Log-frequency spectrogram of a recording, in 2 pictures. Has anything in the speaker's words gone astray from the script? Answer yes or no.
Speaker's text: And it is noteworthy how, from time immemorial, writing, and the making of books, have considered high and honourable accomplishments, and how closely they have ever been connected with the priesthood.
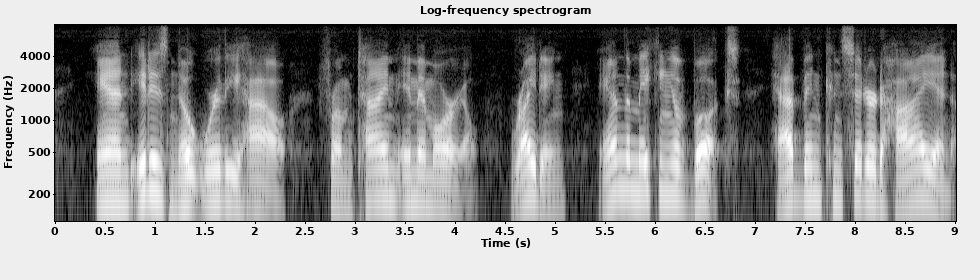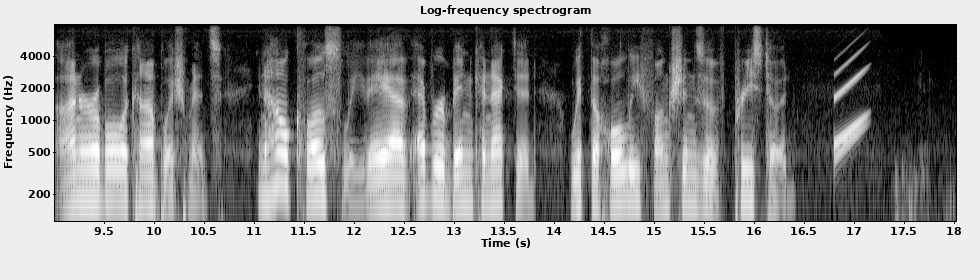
yes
